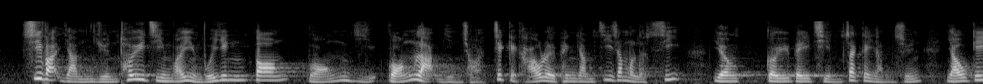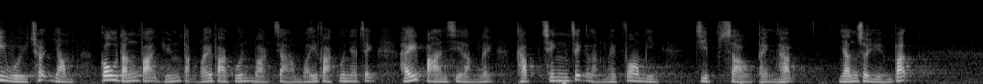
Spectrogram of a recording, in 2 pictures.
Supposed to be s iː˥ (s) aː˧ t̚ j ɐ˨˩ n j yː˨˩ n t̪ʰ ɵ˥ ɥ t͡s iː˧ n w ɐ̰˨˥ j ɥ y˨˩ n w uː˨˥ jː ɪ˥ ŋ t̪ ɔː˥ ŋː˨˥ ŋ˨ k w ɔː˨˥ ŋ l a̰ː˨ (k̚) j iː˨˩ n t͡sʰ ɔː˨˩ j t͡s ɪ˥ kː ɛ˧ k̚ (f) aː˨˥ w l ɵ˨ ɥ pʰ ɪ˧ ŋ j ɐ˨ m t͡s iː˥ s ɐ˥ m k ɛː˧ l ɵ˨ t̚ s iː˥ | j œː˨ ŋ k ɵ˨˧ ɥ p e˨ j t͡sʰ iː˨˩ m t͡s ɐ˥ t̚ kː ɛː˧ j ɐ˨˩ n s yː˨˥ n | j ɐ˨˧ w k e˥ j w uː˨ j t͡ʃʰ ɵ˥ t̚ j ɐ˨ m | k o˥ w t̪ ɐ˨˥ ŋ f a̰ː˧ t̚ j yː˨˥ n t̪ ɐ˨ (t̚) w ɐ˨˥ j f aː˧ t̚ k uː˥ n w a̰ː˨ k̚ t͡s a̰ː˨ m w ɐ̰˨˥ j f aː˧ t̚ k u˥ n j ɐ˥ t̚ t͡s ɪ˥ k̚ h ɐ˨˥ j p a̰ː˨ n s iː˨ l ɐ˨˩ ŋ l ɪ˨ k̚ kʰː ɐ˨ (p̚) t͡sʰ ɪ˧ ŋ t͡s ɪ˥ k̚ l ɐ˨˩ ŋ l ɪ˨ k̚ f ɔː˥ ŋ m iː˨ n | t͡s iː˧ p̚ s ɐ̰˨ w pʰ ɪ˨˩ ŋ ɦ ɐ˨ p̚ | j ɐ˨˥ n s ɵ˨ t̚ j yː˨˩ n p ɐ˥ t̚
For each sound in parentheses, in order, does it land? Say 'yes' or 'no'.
no, no, no, no, yes

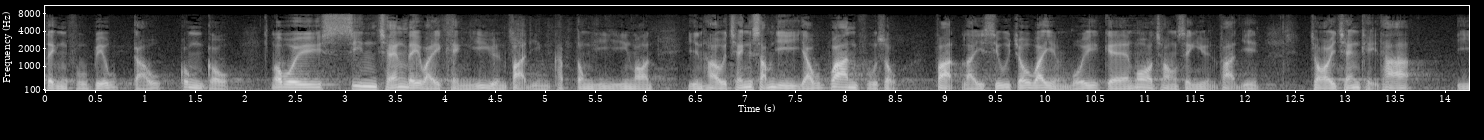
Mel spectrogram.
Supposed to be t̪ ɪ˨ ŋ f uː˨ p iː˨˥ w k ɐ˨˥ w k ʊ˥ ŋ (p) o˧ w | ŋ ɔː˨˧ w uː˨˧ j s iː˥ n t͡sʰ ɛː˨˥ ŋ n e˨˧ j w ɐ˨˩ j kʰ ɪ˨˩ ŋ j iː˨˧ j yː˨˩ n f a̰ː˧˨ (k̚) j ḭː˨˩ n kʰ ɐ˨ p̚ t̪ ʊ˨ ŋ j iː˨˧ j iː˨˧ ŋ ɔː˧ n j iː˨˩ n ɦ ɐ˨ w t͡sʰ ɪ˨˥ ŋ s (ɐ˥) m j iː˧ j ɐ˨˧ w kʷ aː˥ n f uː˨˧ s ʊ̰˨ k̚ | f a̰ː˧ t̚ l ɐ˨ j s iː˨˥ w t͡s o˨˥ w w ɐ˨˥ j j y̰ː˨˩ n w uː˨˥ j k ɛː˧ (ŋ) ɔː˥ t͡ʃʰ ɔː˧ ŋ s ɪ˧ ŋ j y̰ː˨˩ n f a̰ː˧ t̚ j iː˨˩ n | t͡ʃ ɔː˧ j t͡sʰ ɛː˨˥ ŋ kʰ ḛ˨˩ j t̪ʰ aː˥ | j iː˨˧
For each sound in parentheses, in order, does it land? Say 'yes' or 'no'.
no, no, no, yes

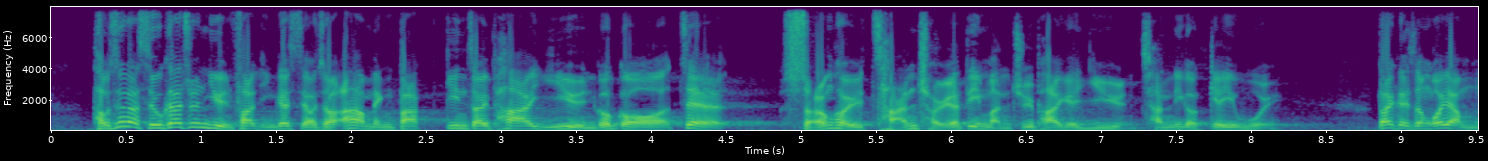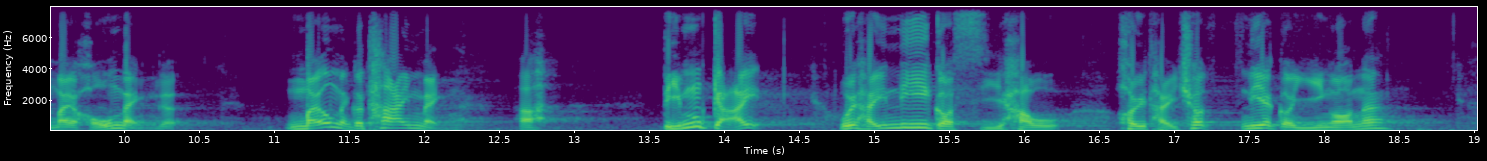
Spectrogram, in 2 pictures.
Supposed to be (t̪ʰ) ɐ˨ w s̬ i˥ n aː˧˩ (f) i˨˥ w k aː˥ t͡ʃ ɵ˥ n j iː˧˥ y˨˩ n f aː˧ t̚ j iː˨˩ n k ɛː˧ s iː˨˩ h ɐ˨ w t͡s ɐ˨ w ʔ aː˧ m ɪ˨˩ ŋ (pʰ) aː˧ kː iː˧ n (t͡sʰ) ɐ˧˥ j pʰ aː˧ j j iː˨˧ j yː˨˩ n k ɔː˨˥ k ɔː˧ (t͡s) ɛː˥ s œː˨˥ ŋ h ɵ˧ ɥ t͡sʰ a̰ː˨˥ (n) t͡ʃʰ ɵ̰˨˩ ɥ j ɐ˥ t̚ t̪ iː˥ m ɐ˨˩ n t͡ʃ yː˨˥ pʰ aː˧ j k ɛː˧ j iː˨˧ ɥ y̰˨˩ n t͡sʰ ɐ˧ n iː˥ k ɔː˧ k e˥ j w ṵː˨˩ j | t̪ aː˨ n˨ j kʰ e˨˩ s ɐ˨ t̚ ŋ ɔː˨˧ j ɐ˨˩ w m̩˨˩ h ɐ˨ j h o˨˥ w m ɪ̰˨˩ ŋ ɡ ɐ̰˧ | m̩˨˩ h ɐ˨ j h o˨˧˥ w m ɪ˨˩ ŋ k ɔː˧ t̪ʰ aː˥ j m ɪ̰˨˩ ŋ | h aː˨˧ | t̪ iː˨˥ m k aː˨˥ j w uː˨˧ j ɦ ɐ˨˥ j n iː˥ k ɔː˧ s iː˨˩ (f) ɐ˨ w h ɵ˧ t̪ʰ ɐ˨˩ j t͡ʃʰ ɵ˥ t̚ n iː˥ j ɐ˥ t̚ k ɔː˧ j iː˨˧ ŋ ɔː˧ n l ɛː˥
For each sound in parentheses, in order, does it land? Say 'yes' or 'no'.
yes, no, no, no, yes, yes, no

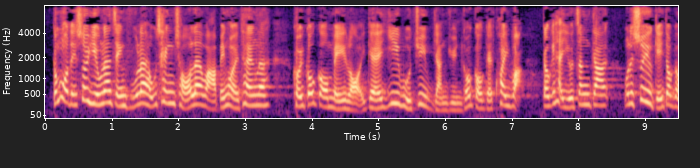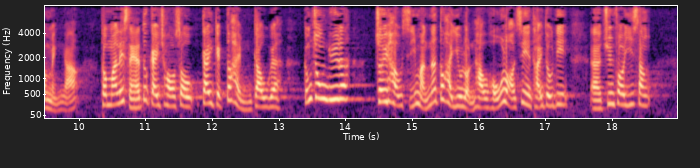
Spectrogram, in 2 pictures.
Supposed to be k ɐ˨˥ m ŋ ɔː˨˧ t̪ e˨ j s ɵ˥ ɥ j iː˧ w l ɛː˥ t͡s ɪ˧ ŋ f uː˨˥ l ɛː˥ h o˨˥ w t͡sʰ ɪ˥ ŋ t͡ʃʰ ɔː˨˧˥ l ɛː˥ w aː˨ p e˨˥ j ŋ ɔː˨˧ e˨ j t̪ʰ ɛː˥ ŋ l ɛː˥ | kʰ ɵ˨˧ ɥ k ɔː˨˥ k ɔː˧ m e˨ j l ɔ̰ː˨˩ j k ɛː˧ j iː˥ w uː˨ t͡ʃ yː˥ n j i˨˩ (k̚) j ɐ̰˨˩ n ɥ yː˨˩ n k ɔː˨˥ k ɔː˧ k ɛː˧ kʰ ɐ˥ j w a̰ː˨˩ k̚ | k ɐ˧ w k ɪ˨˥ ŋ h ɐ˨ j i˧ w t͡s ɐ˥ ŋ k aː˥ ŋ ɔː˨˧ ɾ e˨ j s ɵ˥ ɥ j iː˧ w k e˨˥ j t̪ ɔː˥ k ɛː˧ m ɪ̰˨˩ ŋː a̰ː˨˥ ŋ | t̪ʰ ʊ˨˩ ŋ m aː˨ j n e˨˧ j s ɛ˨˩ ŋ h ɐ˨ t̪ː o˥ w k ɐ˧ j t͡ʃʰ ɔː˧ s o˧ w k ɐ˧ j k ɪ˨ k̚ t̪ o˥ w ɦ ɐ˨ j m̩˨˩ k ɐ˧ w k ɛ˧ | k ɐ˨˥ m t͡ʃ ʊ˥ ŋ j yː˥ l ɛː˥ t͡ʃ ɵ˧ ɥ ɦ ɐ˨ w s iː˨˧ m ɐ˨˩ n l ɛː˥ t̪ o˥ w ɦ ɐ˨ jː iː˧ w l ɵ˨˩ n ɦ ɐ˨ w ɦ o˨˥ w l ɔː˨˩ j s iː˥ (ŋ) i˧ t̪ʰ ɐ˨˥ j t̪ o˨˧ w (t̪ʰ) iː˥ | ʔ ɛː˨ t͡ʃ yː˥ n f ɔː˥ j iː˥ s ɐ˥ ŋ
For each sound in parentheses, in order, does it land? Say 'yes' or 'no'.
no, no, no

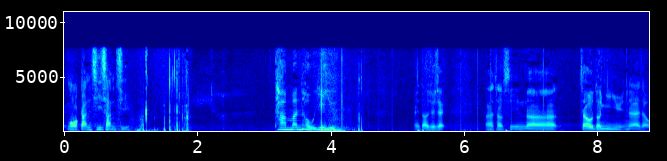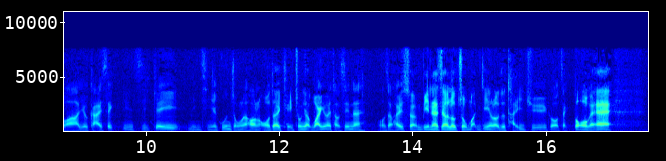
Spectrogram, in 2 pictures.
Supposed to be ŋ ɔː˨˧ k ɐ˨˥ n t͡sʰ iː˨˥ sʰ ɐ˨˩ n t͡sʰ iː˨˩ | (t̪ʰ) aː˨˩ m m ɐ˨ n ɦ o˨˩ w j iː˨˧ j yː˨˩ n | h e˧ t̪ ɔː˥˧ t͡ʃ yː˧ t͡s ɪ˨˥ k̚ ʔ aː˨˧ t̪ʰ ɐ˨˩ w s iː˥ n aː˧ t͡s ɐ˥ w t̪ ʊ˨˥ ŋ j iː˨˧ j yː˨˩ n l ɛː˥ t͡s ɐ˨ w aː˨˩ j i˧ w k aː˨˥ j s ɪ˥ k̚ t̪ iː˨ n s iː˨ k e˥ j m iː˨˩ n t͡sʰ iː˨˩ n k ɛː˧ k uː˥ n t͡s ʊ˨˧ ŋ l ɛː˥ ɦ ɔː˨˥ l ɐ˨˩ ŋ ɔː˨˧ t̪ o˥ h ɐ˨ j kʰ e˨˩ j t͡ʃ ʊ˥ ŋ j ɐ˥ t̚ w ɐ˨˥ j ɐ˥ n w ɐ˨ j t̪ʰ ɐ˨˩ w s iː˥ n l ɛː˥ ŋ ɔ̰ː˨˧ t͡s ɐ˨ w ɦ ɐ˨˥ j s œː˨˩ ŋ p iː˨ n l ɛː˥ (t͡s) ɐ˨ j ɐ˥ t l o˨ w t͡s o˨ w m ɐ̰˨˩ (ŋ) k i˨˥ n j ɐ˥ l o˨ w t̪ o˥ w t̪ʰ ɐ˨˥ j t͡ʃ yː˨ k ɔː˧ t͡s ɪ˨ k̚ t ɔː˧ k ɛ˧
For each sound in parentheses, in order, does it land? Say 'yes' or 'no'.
yes, yes, no

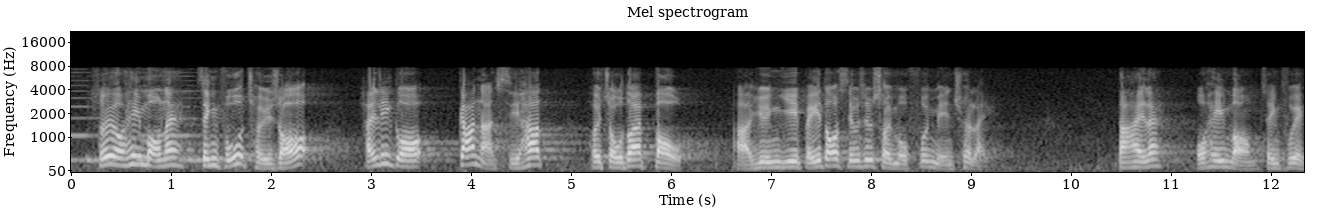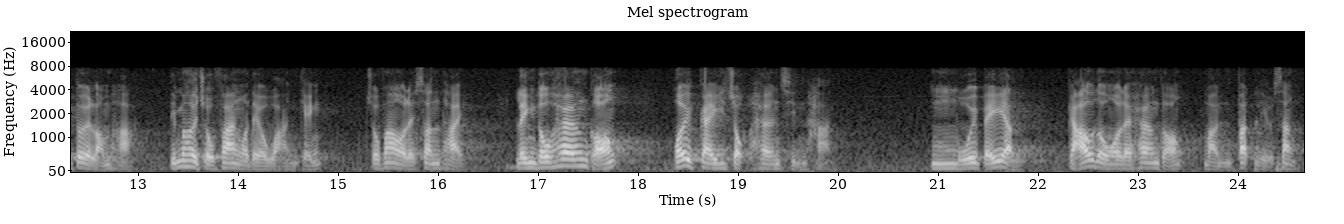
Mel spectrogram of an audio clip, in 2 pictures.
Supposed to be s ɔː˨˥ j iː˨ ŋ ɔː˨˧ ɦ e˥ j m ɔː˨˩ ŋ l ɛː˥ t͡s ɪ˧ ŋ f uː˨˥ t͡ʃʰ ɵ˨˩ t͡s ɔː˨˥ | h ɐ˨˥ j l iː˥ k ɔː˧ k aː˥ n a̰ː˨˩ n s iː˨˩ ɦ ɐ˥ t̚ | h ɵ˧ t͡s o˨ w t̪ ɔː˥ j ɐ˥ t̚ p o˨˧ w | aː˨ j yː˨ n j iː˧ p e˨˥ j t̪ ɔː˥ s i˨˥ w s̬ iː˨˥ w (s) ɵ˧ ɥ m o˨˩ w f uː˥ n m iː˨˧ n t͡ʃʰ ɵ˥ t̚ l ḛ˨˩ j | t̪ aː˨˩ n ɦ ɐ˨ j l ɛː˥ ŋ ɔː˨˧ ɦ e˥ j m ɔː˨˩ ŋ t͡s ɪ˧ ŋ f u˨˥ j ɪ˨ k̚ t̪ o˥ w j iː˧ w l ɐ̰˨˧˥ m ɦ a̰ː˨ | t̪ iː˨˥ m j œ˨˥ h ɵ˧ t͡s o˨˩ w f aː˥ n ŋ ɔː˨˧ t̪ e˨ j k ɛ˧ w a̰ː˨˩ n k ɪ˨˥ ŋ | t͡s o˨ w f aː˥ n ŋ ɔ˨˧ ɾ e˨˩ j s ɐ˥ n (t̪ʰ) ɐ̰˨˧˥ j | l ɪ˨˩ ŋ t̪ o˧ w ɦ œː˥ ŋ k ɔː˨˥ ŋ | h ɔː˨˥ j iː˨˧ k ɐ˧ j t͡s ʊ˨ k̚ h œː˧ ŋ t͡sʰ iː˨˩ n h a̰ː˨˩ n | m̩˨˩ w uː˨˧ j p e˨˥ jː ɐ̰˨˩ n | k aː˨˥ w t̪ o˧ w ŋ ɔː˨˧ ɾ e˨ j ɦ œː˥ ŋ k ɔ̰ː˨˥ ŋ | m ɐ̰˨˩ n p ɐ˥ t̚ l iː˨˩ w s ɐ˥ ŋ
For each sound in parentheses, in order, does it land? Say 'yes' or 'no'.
yes, yes

